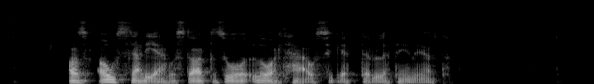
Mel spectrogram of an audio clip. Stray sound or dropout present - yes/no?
no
